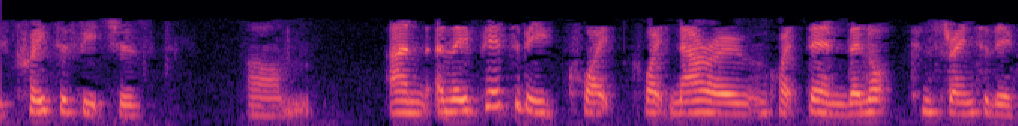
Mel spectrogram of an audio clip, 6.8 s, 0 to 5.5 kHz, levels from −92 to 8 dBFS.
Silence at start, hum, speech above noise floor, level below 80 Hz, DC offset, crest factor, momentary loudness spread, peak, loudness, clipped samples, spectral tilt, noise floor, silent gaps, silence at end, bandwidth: 0 s; none; 40 dB; -60 dBFS; under 0.1%; 18 dB; 12 LU; -8 dBFS; -24 LUFS; under 0.1%; -9.5 dB/octave; -64 dBFS; none; 0 s; 3.9 kHz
